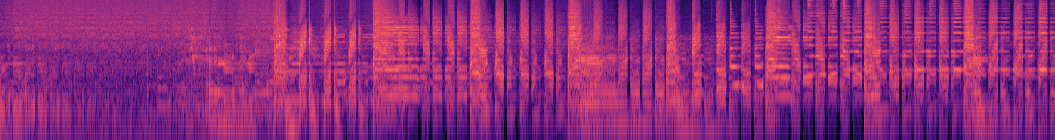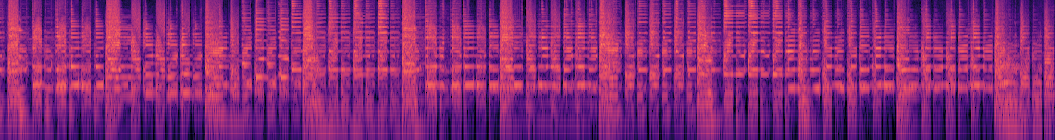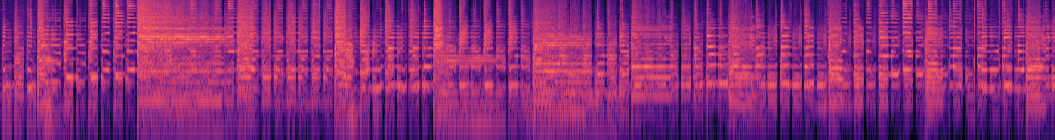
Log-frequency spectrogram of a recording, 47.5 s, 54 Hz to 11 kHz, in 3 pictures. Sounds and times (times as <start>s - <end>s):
Effects unit: 0.0s - 47.4s
Guitar: 0.0s - 47.4s
Synthesizer: 0.0s - 47.4s.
